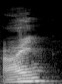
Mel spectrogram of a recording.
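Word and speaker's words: ع: It's pronounced with the middle of the throat. It's a full sound with the open mouth. Ain, it's from here. It's not an, because then it becomes an A.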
